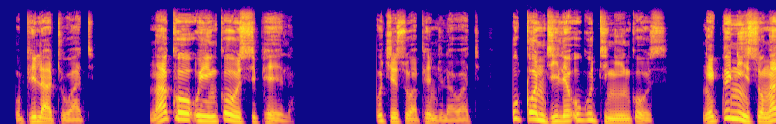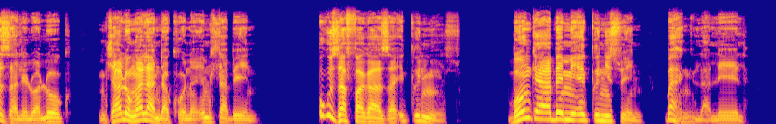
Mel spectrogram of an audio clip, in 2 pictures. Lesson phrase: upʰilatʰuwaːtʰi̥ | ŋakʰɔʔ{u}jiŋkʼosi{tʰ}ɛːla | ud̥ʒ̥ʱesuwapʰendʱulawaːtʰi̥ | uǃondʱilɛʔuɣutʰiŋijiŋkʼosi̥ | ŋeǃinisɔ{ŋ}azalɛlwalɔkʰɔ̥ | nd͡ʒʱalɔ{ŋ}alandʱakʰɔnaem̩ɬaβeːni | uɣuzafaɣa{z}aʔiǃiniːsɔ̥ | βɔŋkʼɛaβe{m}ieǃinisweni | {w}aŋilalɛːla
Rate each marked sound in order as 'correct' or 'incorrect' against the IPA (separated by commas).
correct, incorrect, correct, correct, correct, correct, incorrect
